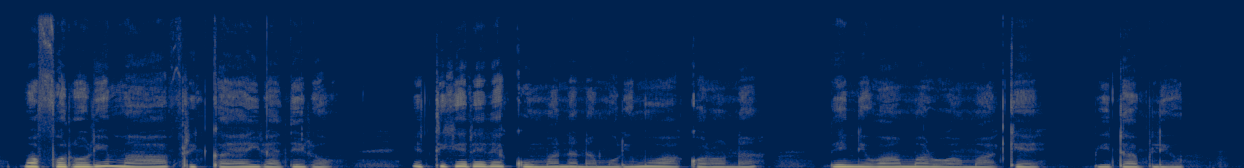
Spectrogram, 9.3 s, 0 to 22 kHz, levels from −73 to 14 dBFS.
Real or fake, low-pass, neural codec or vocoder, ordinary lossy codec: real; 19.8 kHz; none; none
